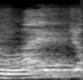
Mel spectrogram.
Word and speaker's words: live: এটার উচ্চারণ হবে লাইভ।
